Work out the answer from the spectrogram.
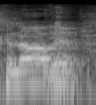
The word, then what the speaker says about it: Carnarvon: months, including, am I saying this right, Lord Carnarvon? Is that how you say it? Yes. Lord Carnarvon died shortly afterwards, and in actual fact, when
